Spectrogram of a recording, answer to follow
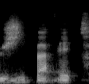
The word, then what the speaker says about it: gypaète: Ça s'écrit le gypaète barbu, ça se dit gypaète.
